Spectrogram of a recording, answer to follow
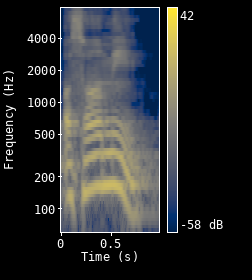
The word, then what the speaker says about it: اسامی: السلام علیکم، السلام علیکم۔ آسامی، صحیح تلفظ ہے اسامی، اسامی۔ احتیاطاً، صحیح تلفظ ہوگا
